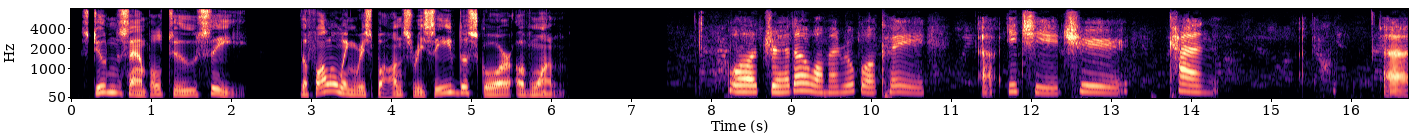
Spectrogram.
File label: chinese conversation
